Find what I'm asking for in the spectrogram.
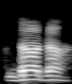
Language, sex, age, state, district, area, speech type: Kashmiri, male, 18-30, Jammu and Kashmir, Kulgam, rural, conversation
